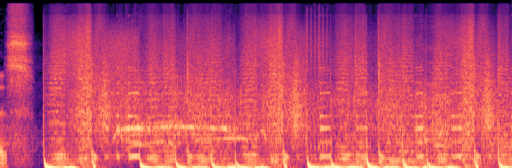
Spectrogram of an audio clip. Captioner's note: upbeat music; audience cheering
